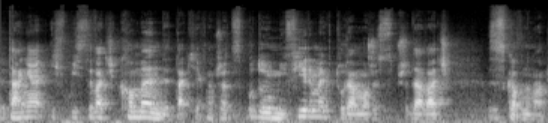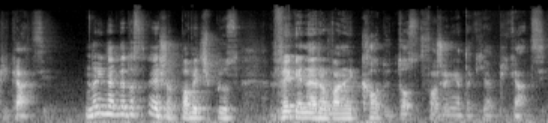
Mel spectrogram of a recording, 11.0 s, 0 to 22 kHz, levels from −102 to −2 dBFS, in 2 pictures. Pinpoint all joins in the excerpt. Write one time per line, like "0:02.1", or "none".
none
